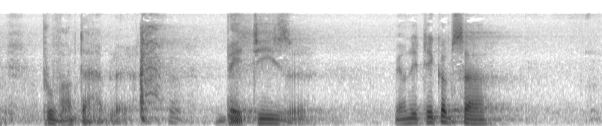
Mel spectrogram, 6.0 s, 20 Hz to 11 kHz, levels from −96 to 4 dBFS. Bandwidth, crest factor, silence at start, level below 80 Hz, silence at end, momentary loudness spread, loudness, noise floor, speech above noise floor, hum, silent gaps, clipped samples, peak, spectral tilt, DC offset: 8 kHz; 22 dB; 0 s; -64 dBFS; 0.9 s; 20 LU; -28 LUFS; -60 dBFS; 33 dB; none; none; under 0.1%; -6 dBFS; -6 dB/octave; under 0.1%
